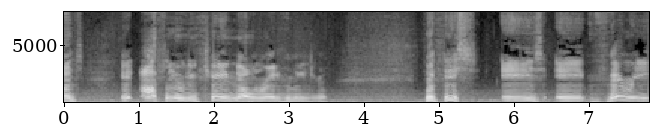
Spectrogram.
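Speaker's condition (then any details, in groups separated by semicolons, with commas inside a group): Mouth cancer surgery; speech changed by surgery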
